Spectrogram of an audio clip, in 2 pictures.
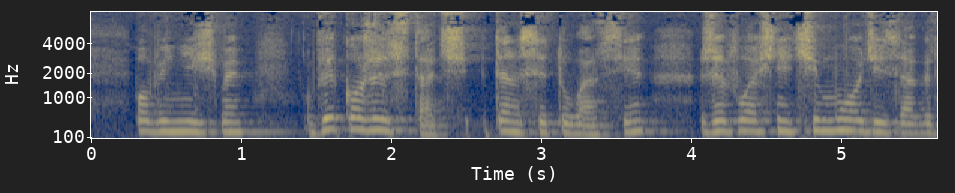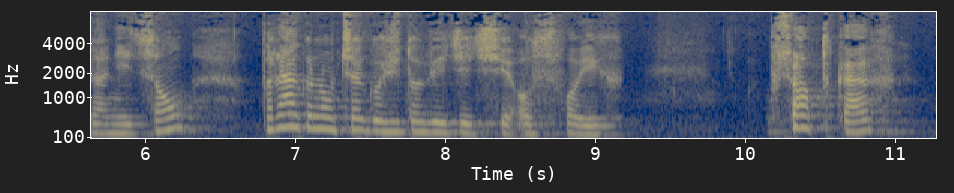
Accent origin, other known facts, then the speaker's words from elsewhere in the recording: Kielce, Świętokrzyskie Voivodeship, Poland; born there; now in Warsaw, Poland; Urodziłam się w Kielcach. Do Warszawy przyjechałam w 1948 roku. Kielce są moim ukochanym miastem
